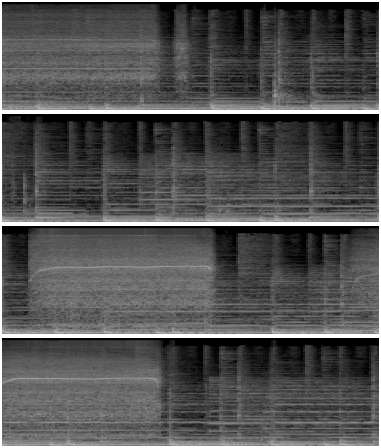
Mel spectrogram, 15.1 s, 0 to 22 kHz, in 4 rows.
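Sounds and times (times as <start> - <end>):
electric drill motor whine: 0.0 - 2.0, 7.8 - 9.8, 11.0 - 13.0
background music: 0.0 - 15.0.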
